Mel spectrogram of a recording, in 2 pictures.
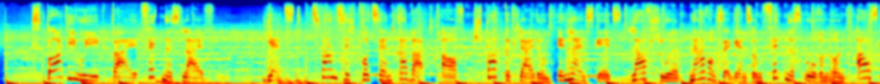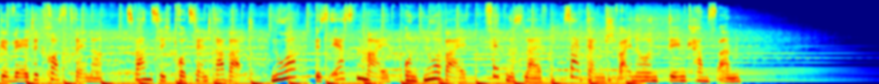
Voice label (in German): Sportwerbung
